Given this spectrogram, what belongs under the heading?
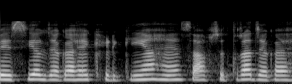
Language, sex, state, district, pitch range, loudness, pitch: Hindi, female, Haryana, Charkhi Dadri, 210-225 Hz, -18 LUFS, 215 Hz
